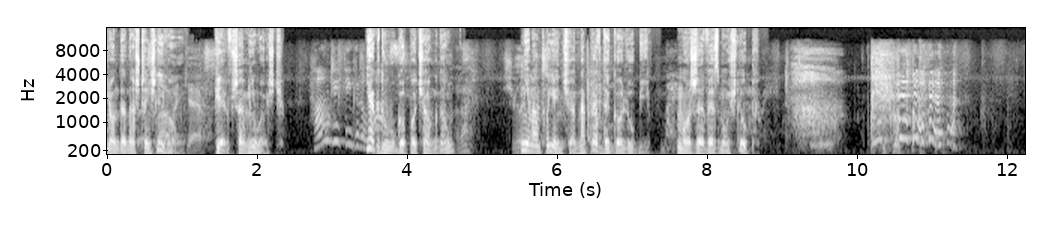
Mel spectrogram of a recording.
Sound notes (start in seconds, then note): 9.1 gasps; 10.1 laughter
